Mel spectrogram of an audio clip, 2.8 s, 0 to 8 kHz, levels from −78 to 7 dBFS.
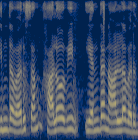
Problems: background sounds at intervals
